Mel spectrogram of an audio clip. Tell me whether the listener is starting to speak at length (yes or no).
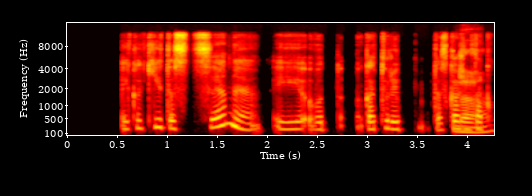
no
